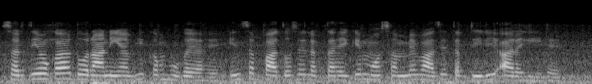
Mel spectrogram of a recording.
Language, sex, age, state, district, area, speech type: Urdu, female, 30-45, Uttar Pradesh, Balrampur, urban, spontaneous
